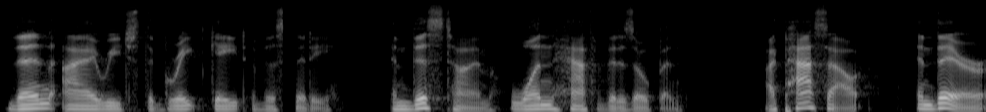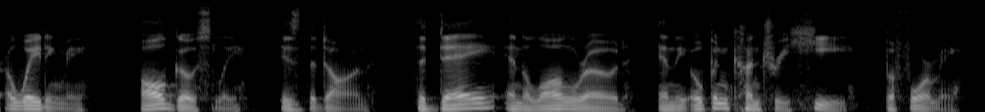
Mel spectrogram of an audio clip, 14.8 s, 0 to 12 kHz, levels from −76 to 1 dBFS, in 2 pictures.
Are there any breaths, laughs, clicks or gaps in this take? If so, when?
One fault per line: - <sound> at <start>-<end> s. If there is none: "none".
- dropout at 2.1-2.2 s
